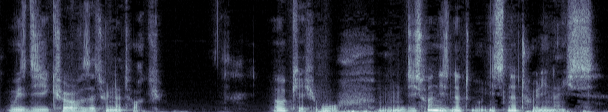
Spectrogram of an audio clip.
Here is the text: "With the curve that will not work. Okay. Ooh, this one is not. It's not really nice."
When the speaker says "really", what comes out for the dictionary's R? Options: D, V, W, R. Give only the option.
R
